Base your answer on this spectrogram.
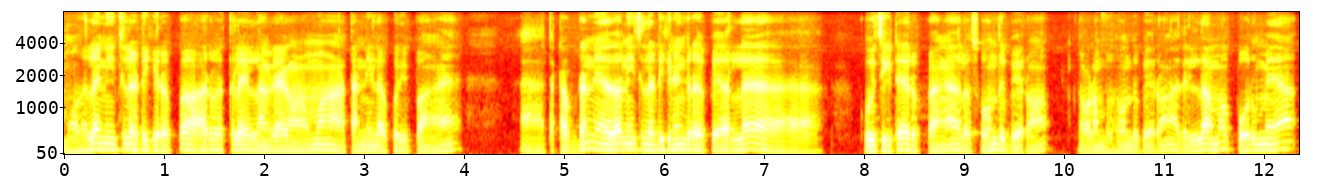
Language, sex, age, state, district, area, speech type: Tamil, male, 18-30, Tamil Nadu, Thanjavur, rural, spontaneous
